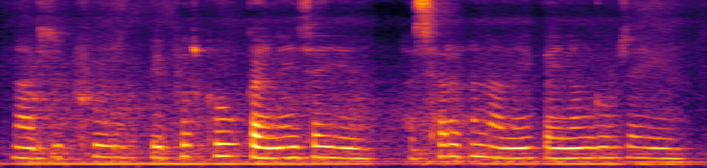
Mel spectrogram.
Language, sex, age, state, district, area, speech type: Bodo, female, 45-60, Assam, Kokrajhar, rural, spontaneous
